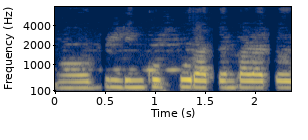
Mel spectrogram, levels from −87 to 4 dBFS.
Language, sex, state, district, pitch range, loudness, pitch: Marathi, female, Maharashtra, Pune, 220-235 Hz, -17 LUFS, 225 Hz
